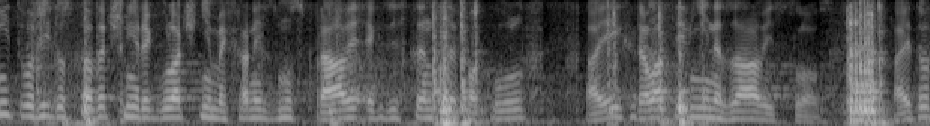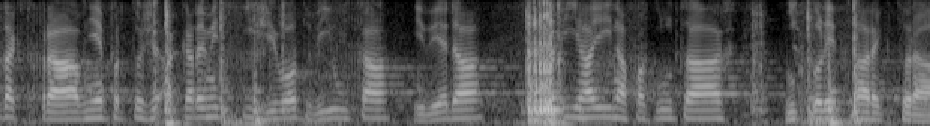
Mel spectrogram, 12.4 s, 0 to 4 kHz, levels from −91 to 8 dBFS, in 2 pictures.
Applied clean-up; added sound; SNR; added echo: none; Motor vehicle (road); 1 dB; none.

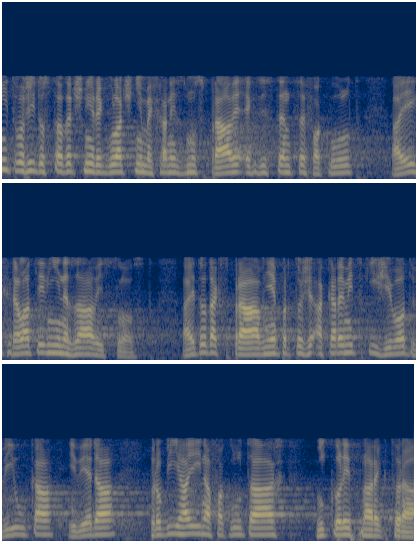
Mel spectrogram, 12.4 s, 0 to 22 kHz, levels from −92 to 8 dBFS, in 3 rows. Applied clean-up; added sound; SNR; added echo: none; none; none; none.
